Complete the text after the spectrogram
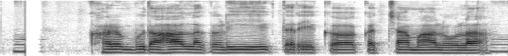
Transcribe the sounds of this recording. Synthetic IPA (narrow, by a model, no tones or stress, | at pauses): kʰɐɾbʊd̪aːɦanɐɡɭieːkt̪ɐɾḛːkakɐtːt͡ʃamaːlɦoːlaː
